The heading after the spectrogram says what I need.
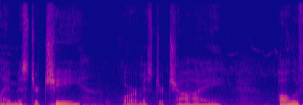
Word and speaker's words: Qi: Qui makes no sense whatsoever. Spelled Qi. I can see key. I can see chi. I can see chai. I cannot see qui ever being the correct pronunciation.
